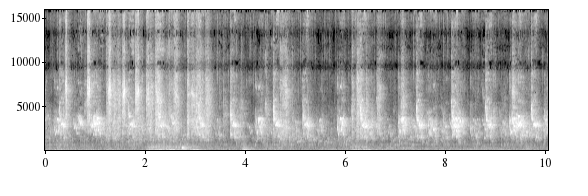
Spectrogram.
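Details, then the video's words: Several budgies kept at home in an indoor play area keep up a busy high-pitched chatter of raspy squawks and short chirps, with occasional low knocking sounds. "Sonidos de budgies para Budgies en casa"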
